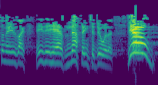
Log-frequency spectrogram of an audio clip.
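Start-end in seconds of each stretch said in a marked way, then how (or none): 2.5-3.1 high, loud accusing shout; retold angry yell; cursing shout. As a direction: fling it out like a curse. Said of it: "he's cussing and he's cursing".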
